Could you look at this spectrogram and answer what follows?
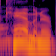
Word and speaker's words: Kaminer: But it's Kaminer, people. It's Kaminer. Kaminer. Rhymes with examiner.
